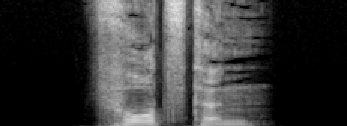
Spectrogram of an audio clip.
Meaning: inflection of furzen: 1. first/third-person plural preterite 2. first/third-person plural subjunctive II
- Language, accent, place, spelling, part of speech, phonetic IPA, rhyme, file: German, Germany, Berlin, furzten, verb, [ˈfʊʁt͡stn̩], -ʊʁt͡stn̩, De-furzten.ogg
